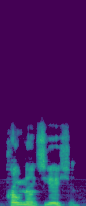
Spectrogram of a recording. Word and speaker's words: pronunciation: So I was supposed to I pronun like a nun pronun c i a sh pronunciation.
